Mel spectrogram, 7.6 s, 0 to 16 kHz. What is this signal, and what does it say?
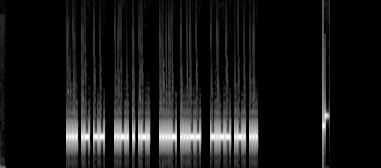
Morse code, heard as a keyed tone, about 39 wpm, 700 Hz. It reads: HAM FER 43 YRS
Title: Practice QSO - Exchange 3 - More Info - 40wpm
